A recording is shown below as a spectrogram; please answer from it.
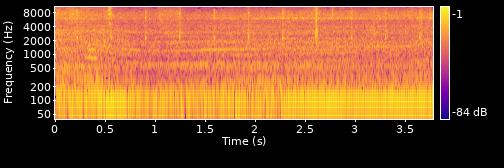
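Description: A Toyota 70 Series with a six-speed automatic conversion pulls a trailer in first gear, its engine giving a steady low drone with a faint rise in revs.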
